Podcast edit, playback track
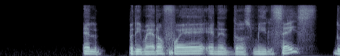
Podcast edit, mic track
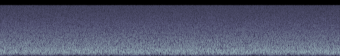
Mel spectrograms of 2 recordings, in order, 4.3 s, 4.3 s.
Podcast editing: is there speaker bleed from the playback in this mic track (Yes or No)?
No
